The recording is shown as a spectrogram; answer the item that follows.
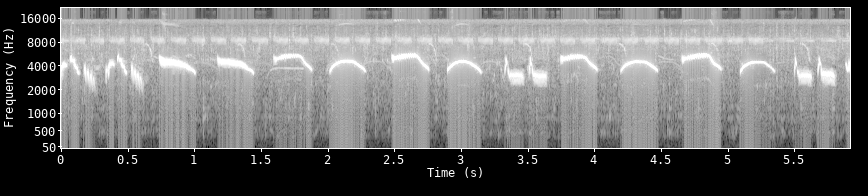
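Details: In a plain aviary, a Javan bush lark alternates arched, hump-shaped whistles with quick paired chirps, roughly two notes a second, clean and loud over a faint steady high hiss.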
